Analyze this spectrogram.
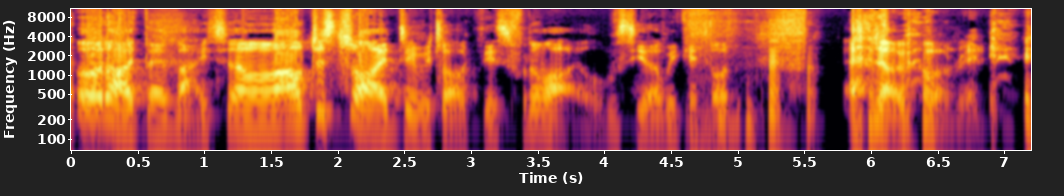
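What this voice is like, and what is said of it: Put-on Midlands English accent. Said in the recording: “Please do all of it in that accent ... I'll do the whole episode as I'm from the Midlands”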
